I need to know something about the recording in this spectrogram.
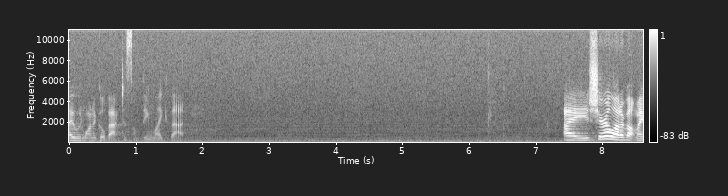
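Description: A young woman speaks calmly into a microphone, pausing between phrases.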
